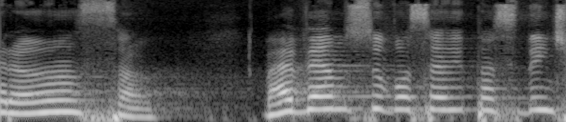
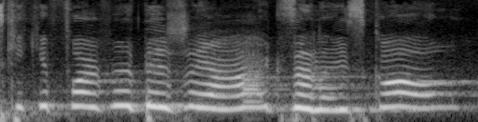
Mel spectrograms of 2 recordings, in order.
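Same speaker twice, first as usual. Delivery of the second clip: high-pitched mock-tearful wail; 模仿哭诉; 6 semitones higher than usual. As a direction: act out crying to coworkers, pitched high. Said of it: "Cheguei no escritório chorando".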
